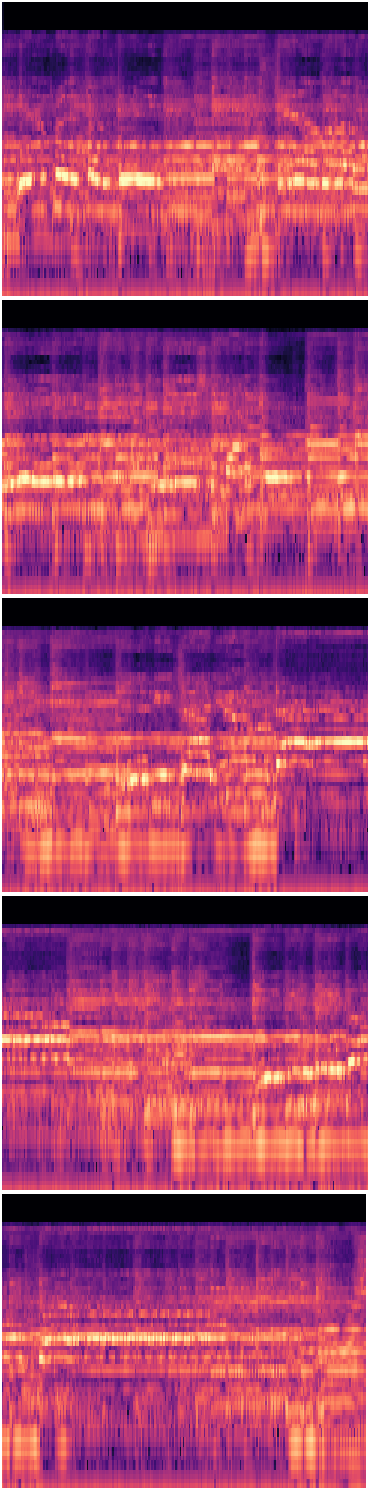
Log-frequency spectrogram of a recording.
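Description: A song on acoustic guitar, strummed and picked, with a man singing a wavering melody over it.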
